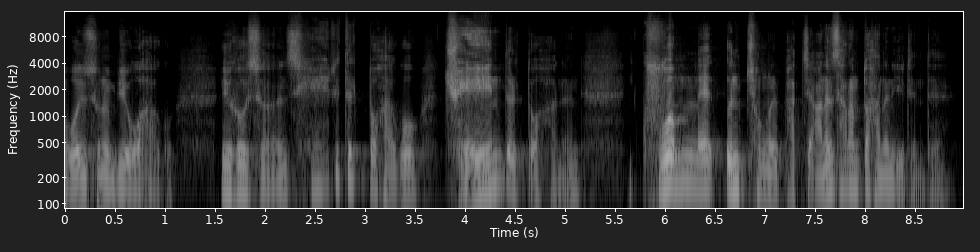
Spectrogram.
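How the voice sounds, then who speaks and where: A male pastor preaching a sermon, telling a story with lively rises and drops in his voice. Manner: animated storytelling with dramatic rises in pitch and volume.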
